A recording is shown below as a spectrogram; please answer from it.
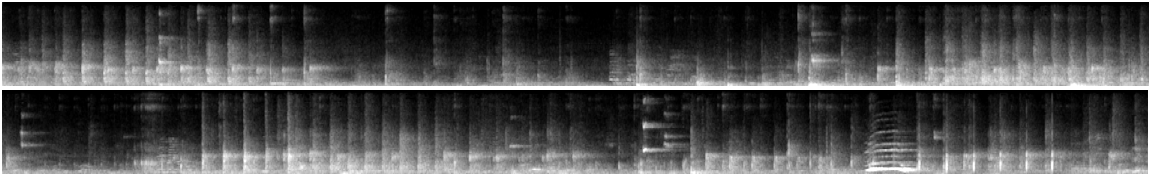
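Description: Table tennis rallies: quick runs of sharp clicks from the celluloid ball striking bats and the table, over steady voices in a large hall. Near the end comes a short, loud, high-pitched shout that rises in pitch.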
